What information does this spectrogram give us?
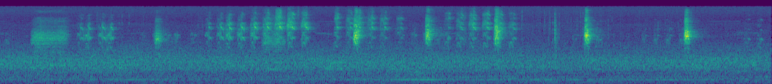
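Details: Chestnut-cheeked starling parents raising young in Hokkaido, bringing food and carrying away droppings, give short, harsh, scratchy chips at irregular intervals, some sharper, over a steady background hiss.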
